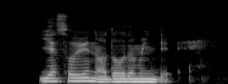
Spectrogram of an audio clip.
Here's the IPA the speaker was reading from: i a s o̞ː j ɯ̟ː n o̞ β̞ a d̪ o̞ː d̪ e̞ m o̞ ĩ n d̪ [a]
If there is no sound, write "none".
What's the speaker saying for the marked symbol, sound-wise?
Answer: e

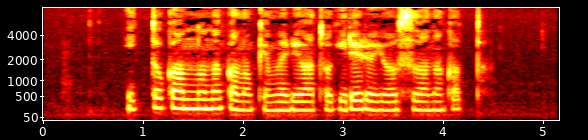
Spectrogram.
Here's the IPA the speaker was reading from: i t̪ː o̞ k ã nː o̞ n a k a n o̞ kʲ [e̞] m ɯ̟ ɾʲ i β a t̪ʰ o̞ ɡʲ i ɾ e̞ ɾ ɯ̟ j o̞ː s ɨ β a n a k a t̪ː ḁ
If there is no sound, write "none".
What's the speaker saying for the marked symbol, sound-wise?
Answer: e̞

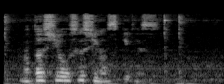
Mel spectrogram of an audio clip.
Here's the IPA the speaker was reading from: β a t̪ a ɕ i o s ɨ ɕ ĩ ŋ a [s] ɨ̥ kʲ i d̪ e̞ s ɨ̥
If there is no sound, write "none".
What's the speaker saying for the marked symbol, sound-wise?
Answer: s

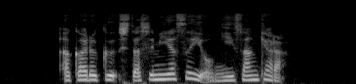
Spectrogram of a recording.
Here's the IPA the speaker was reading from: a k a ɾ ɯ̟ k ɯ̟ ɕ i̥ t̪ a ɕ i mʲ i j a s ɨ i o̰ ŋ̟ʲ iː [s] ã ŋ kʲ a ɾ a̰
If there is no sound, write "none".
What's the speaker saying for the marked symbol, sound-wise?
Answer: s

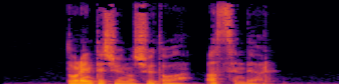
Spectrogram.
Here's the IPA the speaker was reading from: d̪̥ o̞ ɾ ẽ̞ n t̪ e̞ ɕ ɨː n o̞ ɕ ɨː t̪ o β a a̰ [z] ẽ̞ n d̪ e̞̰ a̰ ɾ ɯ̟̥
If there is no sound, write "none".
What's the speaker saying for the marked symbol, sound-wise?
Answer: s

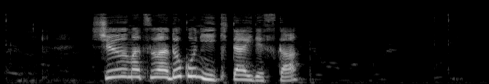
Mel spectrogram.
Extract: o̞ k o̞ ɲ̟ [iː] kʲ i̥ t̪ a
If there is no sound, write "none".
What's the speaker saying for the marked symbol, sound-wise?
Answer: iː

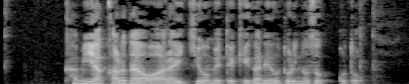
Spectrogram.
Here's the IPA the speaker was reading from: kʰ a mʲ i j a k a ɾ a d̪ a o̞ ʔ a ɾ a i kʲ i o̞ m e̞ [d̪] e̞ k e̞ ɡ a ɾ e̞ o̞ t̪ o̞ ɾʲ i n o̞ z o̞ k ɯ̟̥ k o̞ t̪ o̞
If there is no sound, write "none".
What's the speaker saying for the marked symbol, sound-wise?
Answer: t̪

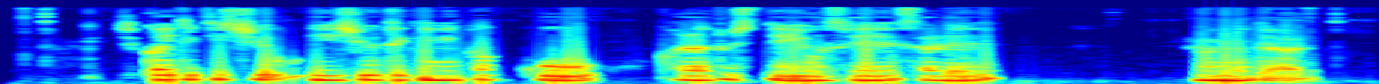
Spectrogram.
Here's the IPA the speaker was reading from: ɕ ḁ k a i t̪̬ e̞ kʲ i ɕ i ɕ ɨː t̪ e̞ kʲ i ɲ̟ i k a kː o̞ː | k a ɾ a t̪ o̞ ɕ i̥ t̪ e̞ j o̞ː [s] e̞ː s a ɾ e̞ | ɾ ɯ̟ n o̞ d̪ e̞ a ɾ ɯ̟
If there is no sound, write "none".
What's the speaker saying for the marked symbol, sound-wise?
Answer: s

